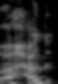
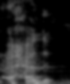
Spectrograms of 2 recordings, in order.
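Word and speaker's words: أحد: আছে কুলহু ওল্লাহু আহাদ কিছুগুলি মানষে পড়ে কুলহু আল্লাহু আহাদ বন্ধু সকল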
